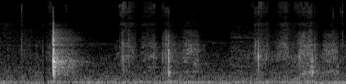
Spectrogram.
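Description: A knife chops vegetables on a board, one sharp close cut followed by a few fainter, irregular chops over quiet room background.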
